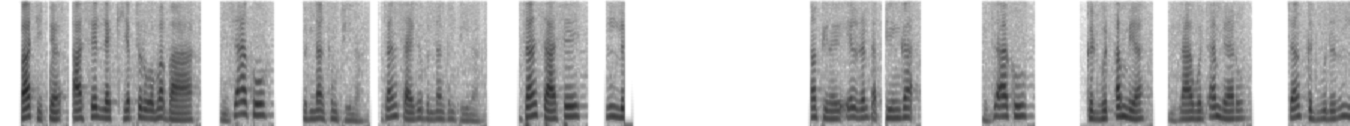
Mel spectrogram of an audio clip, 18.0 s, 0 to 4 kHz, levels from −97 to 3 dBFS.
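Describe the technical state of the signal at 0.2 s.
At 0.2 s the signal sits inside a stretch from 0.00 to 0.28 s where the real background has been replaced by comfort noise. The sender likely stopped transmitting under discontinuous transmission, and the receiver filled the gap with synthetic noise roughly matched to the background's spectrum. The result is a steady, featureless hiss about 30 dB quieter than what follows, band-limited to 4 kHz like the narrowband call path carrying it.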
